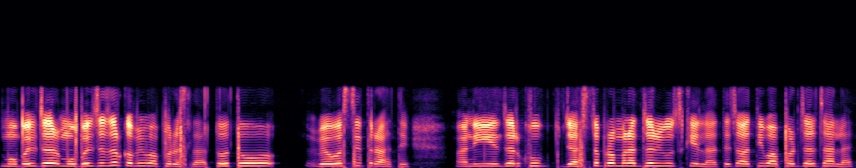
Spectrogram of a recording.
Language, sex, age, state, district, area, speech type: Marathi, female, 45-60, Maharashtra, Amravati, urban, spontaneous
